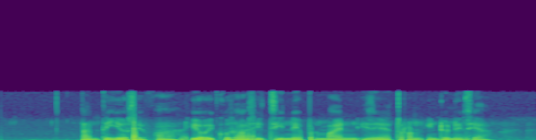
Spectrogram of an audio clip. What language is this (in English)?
Javanese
